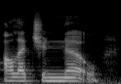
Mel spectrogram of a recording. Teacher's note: I'll let you 너무 세게 하지 말고 I'll let you know. know에다 강세를 주시면 돼요. 왜냐면 know가 이 문장에서 가장 중요한 단어니까요.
